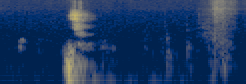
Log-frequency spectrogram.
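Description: A single short, sharp bark from a male dog guarding the home against mail carriers rings out loud, followed by near silence and a faint breathy rustle at the end; nobody speaks.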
